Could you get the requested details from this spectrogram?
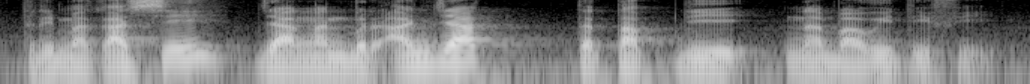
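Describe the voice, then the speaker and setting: A man teaching Quran reading on a television program, explaining patiently and chanting Arabic verses slowly. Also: medium pitch, big pitch swings. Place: TV studio.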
